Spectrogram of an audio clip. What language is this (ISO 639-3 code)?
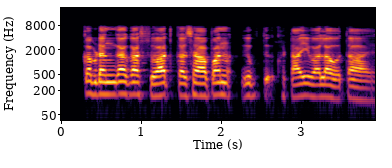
hin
